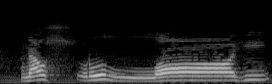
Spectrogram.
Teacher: نون باریک ہوگا، صاد پر ہوگا، را بھی پر ہوگا، اس لیے کہ اس کے اوپر پیش ہے. اسی طرح اس میں اللہ جو ہے اس کے اندر جو لام ہے یہ پر پڑا جائے گا، اس لیے کہ پہلے پیش ہے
